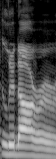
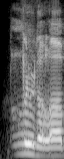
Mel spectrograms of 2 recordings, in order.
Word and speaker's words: Lunala: I've always thought it was pretty hard, although I do like Lunara as well. Lunala, mate.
